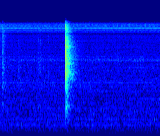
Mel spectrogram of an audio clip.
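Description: A single sharp plastic click about a second in: a nebuliser face mask snapping onto the plastic nebuliser chamber. A much fainter tick comes at the very start.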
